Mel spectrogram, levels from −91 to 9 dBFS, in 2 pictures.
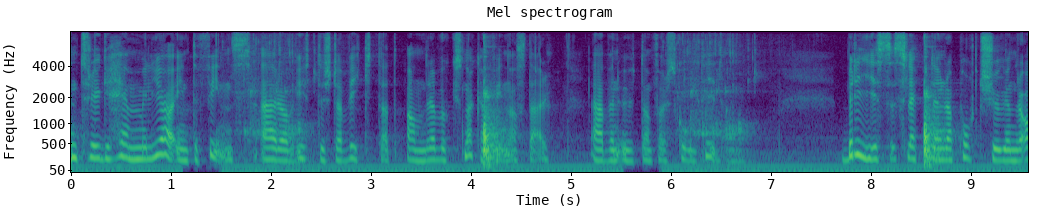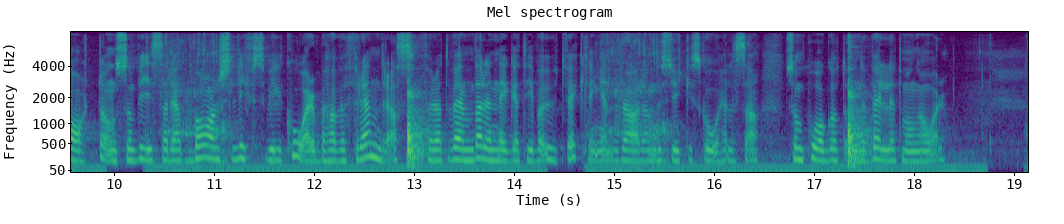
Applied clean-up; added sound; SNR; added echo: none; Fill (with liquid) / Glass / Water; 5 dB; none.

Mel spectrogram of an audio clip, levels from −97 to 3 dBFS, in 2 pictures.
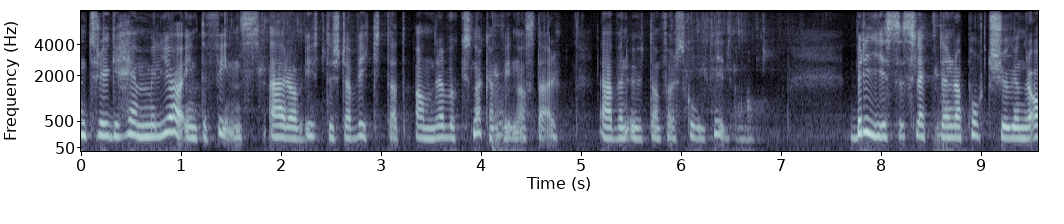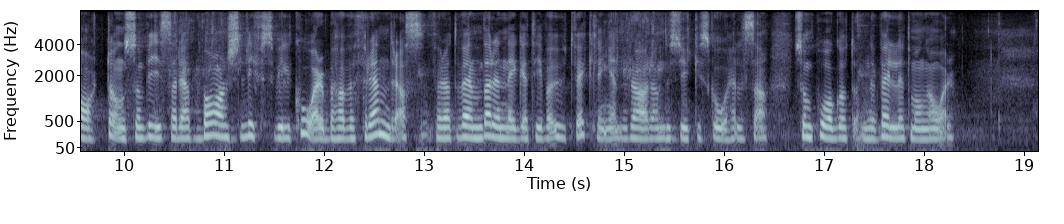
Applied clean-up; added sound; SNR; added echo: neural separator model SepFormer DNS4.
